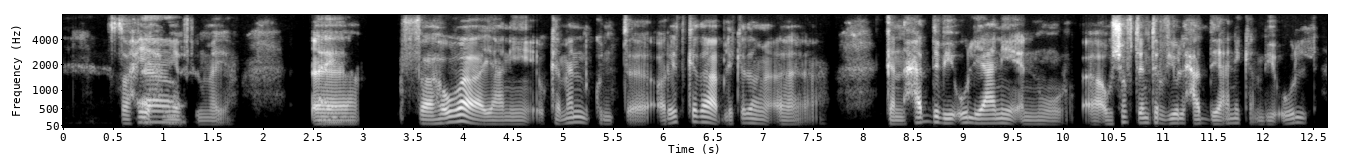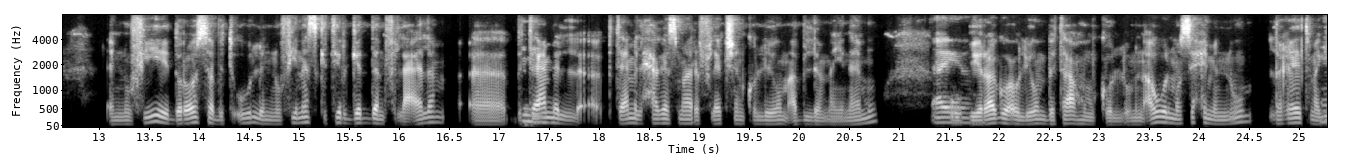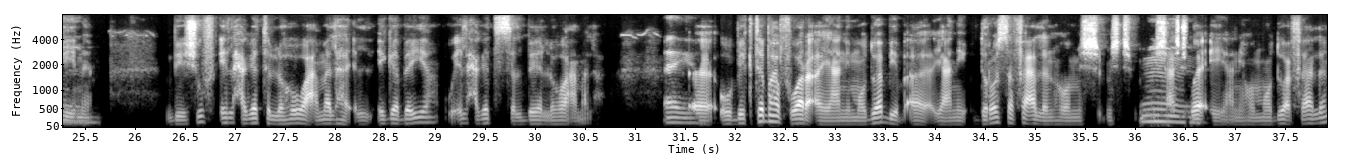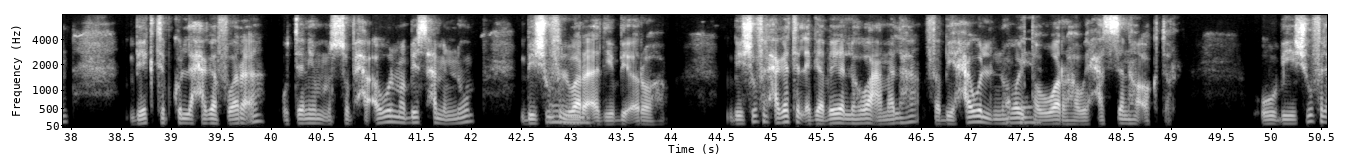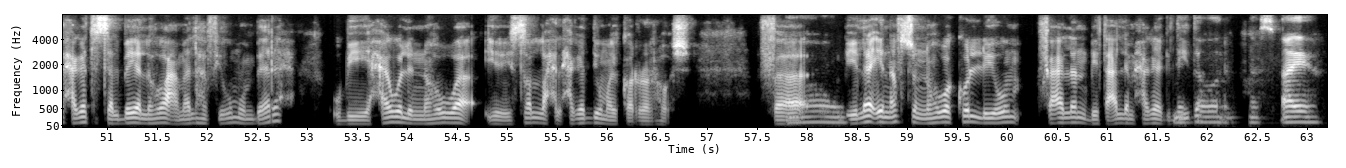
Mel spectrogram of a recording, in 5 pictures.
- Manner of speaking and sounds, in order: in English: "Interview"; in English: "Reflection"; other background noise
- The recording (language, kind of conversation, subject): Arabic, unstructured, إيه اللي بيخلّيك تحس بالرضا عن نفسك؟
